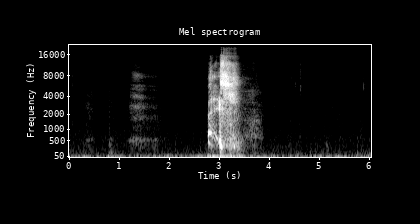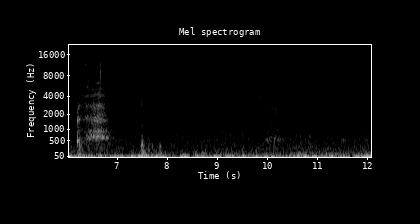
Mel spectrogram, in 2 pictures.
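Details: One forceful sneeze followed by quiet sniffs and breathing from an adult with recurring mild colds over several weeks, nose not very stuffy; sneezing from a common cold.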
